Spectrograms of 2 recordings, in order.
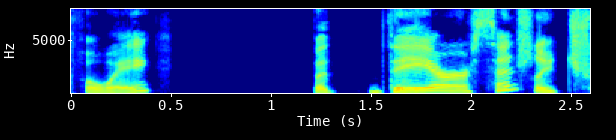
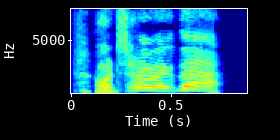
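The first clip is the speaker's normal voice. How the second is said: raised-pitch put-on voice; different role-play voice; 5 semitones higher, 3 dB louder, much faster than usual. Shown as a demonstration. Parent practicing different voices with a child, higher-pitched voice. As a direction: show another voice, pitched moderately high. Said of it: "let's speak in different voices".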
